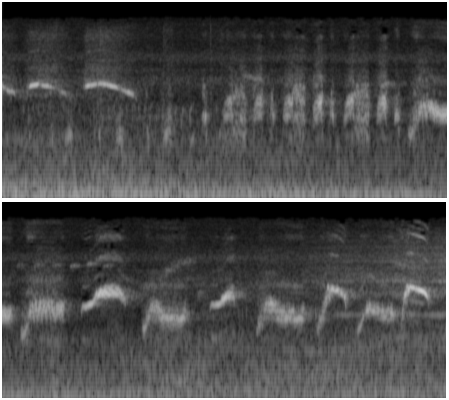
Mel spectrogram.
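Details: Big-bodied Chinese hwamei, an old wild-caught caged fighting bird with a fine forest voice, gives repeated high, slurred whistles and short rising notes over a noisy background, growing louder toward the end.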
